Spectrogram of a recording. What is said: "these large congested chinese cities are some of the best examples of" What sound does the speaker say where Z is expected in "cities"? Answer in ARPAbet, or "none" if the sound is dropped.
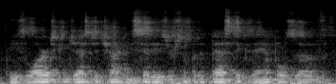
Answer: Z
